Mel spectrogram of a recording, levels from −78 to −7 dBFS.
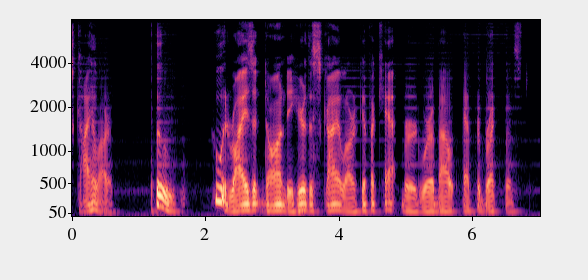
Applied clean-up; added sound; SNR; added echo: neural separator model SepFormer DNS4.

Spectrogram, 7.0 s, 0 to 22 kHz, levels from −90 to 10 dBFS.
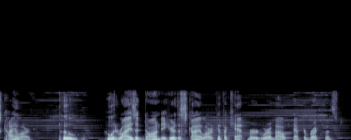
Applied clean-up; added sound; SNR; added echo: classical method WPE with log-MMSE.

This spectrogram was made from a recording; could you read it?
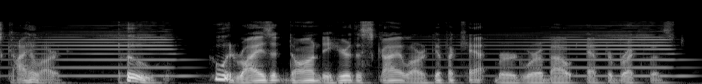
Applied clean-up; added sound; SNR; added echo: none; Bowed string instrument; 12 dB; reverberation time 0.3 s.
